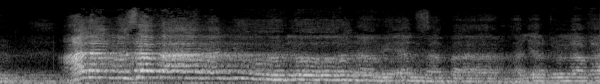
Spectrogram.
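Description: Chanted Arabic devotional verse (a Murid xassida), carried over loudspeakers. A new phrase starts under a second in on a long held note that slowly falls in pitch, and the chanting runs on in drawn-out lines.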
